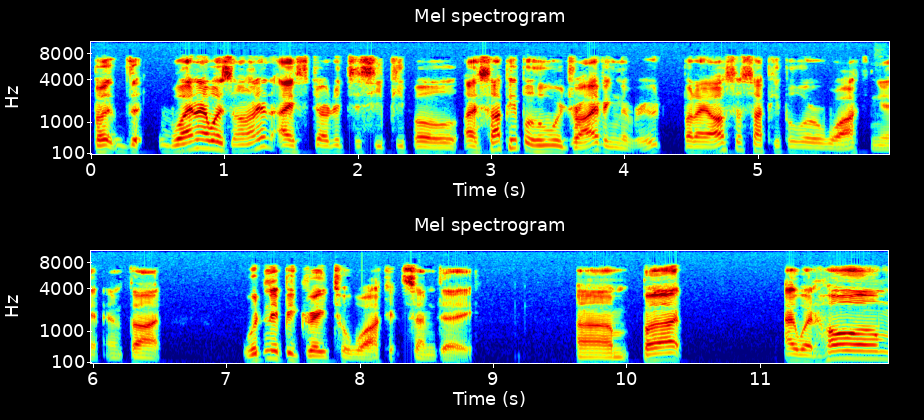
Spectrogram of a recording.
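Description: With a Canadian accent, a man of medium pitch speaks at a moderate pace, his pitch swinging very widely. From Canada. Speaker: pilgrim. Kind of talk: casual interview.

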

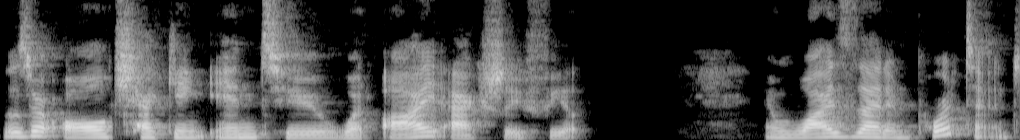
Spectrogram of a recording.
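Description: An ordinary speaking voice from a woman, medium in pitch, at a moderate pace with ordinary pitch variation. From Canada, Montreal. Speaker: energy healer. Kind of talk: interview; guided meditation.

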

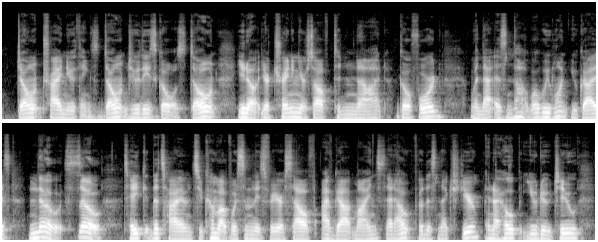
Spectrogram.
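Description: A man talks at a moderate pace in a medium pitch, with a plain, everyday voice. The background is quiet. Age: 20s. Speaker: podcast host. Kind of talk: solo monologue with personal updates. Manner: upbeat, laughs often.

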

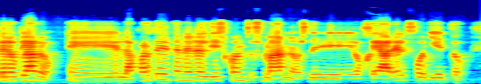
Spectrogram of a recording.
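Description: A woman with a plain, everyday voice speaks at a medium pitch and a moderate pace, with ordinary pitch variation. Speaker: metal singer. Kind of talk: interview.

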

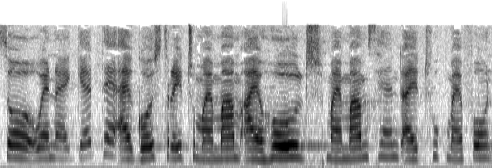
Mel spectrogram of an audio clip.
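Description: A woman's fairly high voice with fairly even intonation, set against noticeable background noise. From Botswana. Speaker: church steward giving testimony. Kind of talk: testimony. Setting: church service. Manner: halting.

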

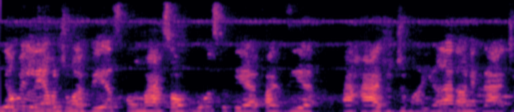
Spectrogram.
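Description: Noticeable background noise sits behind a woman who speaks at a moderate pace with a fairly high pitch. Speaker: TV journalist and lecturer. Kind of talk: panel discussion.

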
